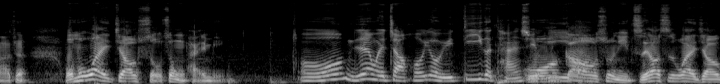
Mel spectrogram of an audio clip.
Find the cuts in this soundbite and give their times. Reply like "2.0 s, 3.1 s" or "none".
none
